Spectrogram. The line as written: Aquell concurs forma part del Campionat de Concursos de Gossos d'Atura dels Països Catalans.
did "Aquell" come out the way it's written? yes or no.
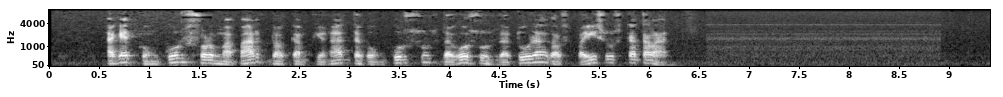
no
